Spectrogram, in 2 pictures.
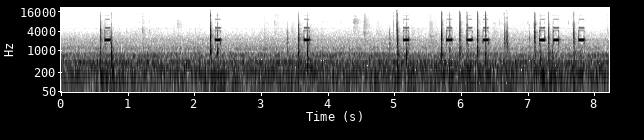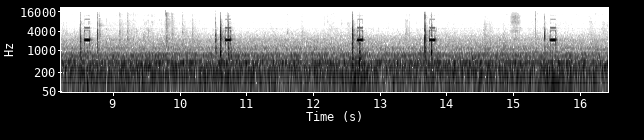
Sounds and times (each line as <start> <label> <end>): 0.0 Loud background noise is ventilation 16.4
5.1 fax-printer beeps 6.5
7.1 fax-printer beeps 7.9
8.5 fax-printer beeps 8.8
12.6 fax-printer beeps 12.8
15.5 fax-printer beeps 15.7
